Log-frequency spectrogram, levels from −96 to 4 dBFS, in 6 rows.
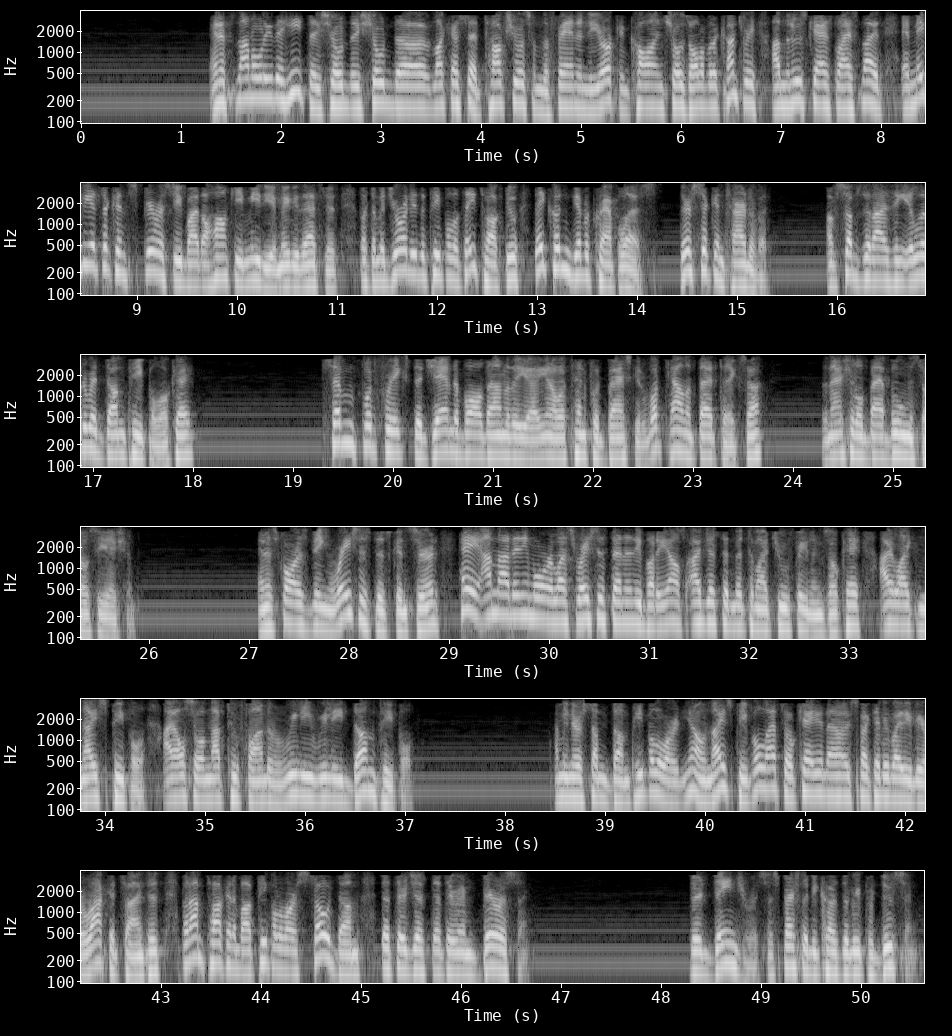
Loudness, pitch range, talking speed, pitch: -19 LUFS, 125-165 Hz, 225 wpm, 145 Hz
